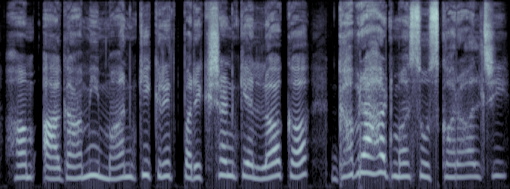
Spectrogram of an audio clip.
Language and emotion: Maithili, fearful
